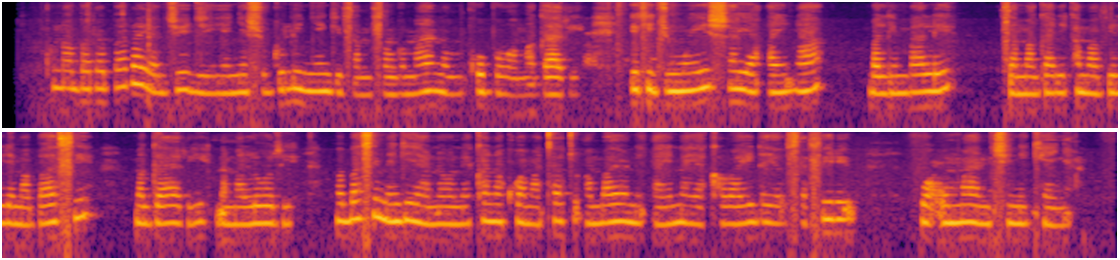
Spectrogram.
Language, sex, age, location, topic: Swahili, female, 18-24, Nairobi, government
